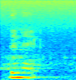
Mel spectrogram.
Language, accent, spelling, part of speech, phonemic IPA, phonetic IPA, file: Armenian, Eastern Armenian, դնել, verb, /dəˈnel/, [dənél], Hy-դնել.ogg
- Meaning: 1. to put, to lay 2. to impose, to inflict 3. to insert, to put in 4. to put on (hat, glasses, etc.)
